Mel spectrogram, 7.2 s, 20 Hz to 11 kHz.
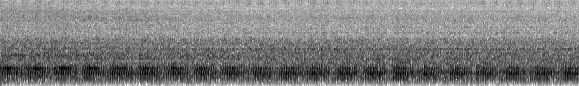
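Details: BMW E46 323Ci at steady idle with a light, regular tick about three times a second; owner asks where the noise comes from and also reports white smoke; source not yet identified.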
